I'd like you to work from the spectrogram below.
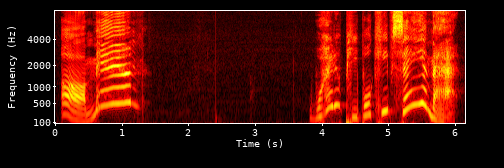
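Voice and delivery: high, slow whine; whiny. Retold or imitated. Comic whining down to the insulting man, high and slow. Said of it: "And I go".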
